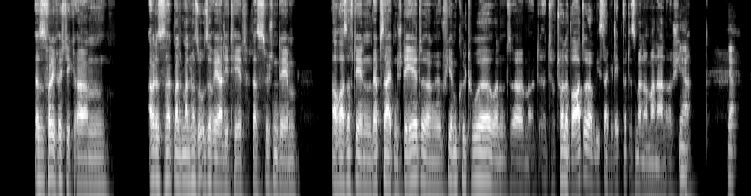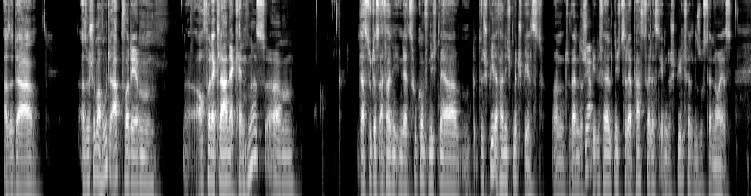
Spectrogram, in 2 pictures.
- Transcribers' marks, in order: none
- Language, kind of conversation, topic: German, advice, Wie äußern sich bei dir Burnout-Symptome durch lange Arbeitszeiten und Gründerstress?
